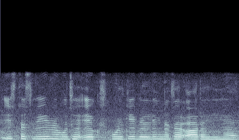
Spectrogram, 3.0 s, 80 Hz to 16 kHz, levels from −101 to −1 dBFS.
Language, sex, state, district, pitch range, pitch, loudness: Hindi, female, Chandigarh, Chandigarh, 230-245 Hz, 235 Hz, -17 LUFS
